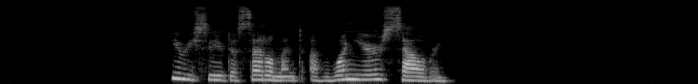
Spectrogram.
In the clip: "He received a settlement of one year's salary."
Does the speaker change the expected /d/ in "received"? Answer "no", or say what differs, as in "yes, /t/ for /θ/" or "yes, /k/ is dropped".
no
